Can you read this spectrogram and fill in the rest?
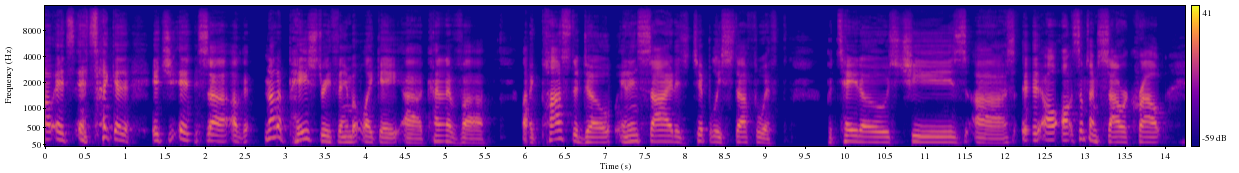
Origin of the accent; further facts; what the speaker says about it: McKeesport, Pennsylvania, United States; where the town I grew up in Pennsylvania, outside of Pittsburgh, McKeesport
